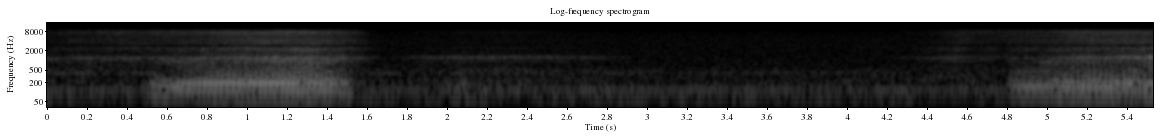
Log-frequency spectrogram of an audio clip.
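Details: Exhausted 22-year-old asleep: two vibrating snores on the in-breath with a hissing exhale between them; snoring during sleep.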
